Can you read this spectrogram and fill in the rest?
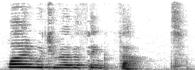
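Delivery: put-on high, childlike girl voice; innocent girl. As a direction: sound like a sweet innocent child.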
